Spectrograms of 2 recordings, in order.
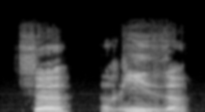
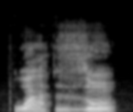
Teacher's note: So whenever an S appears between two vowels, right, in a word, you get a Z sound.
